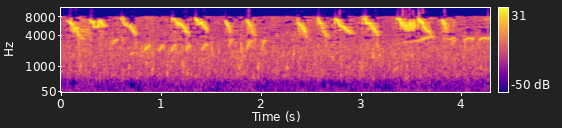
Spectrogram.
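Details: Energetic white-rumped shama song, a master recording for therapy training: quick series of sharp, high, downslurred chirps repeated in short clusters over softer mid-pitched whistles, lively and continuous.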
